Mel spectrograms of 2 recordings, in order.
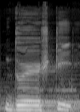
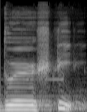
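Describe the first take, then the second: The two takes are said the same way.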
